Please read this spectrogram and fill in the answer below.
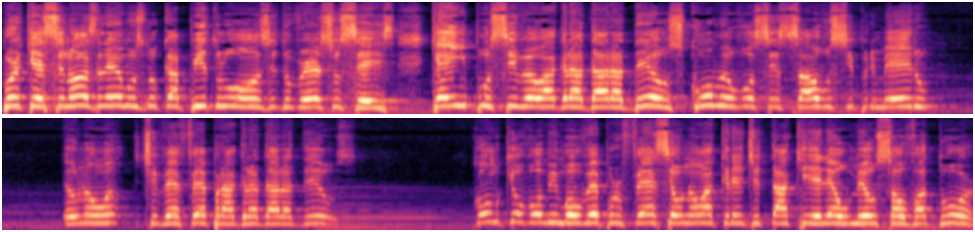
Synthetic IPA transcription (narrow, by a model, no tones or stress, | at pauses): poɾkesɪnɔzlẽmʊznʊkapit̪ʊlʊõzɪd̪ʊvɛɾsʊsejskɪɛĩposivewaɡɾad̪aɾad̪ewskõmʊewvoseɾsawvʊsɪpɾimejɾʊ | ewnɐ̃w̃t͡ʃivɛɾfɛpɾɐːɡɾad̪aɾad̪ews | kõmʊkɪewvowmɪ̃mowveɾpoɾfɛsɪewnɐ̃w̃akɾed͡ʒit̪aɾkɪelɪɛʊmewsawvad̪oɾ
